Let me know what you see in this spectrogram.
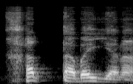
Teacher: सीधा ता में चले जाएंगे आप खत तबयना क्योंकि दाल और ता का मखरज एक ही है। दाल जो है ता के अंदर इतगाम कर लेगी। खत अब दाल पढ़ेंगे ही नहीं।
